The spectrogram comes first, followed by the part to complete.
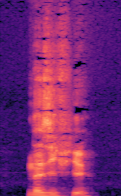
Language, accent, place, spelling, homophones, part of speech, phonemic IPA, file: French, France, Lyon, nazifier, nazifié / nazifiée / nazifiées / nazifiez, verb, /na.zi.fje/, LL-Q150 (fra)-nazifier.wav
- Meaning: to Nazify; to make more Nazi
